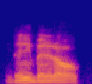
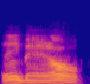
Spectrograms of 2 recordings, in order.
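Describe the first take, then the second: No difference in how they are said.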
